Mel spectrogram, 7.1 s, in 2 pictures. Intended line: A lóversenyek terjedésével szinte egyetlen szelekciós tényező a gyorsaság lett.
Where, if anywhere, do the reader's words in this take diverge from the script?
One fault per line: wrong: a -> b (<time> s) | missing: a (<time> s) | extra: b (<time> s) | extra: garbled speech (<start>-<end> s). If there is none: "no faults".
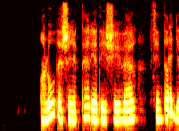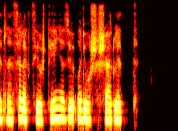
no faults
